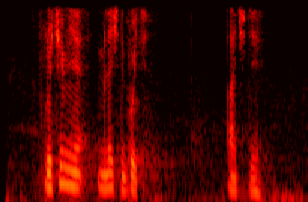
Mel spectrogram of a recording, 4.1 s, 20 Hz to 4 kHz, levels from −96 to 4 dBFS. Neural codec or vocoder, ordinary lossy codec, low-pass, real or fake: none; AAC, 16 kbps; 3.6 kHz; real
